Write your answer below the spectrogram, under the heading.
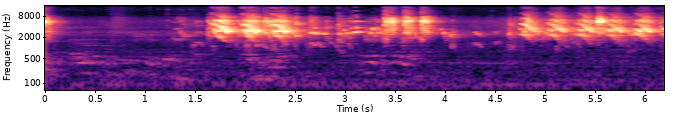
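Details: Budgerigars warbling: busy, grating chatter of rapid chirps and squeaky notes, starting soft then swelling into loud continuous twittering from several birds.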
